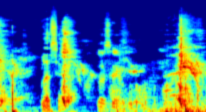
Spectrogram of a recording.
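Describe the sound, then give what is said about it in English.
A person sneezes once, a sharp burst, with low murmured talk and breathy vocal sounds around it. “Bless you.”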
